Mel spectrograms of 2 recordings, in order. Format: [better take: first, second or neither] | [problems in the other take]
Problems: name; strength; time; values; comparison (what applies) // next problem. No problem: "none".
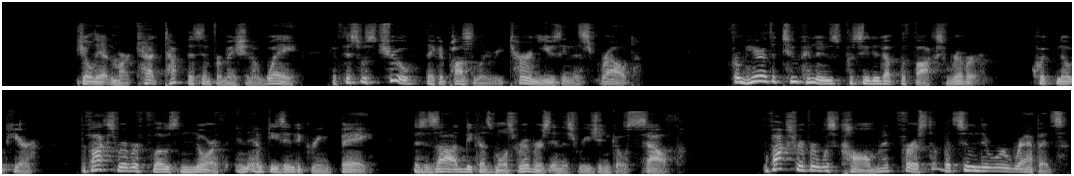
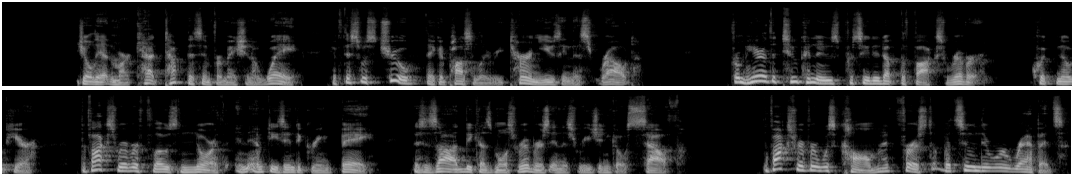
second | garbled, watery; badly; nothing above 7.5 kHz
